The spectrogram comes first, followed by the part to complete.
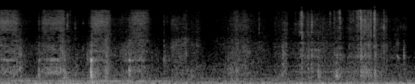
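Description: Paper towel faintly rustling and rubbing as it wipes melted cheese off the ridged non-stick plate of a Hamilton Beach panini press, with a couple of soft clicks.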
